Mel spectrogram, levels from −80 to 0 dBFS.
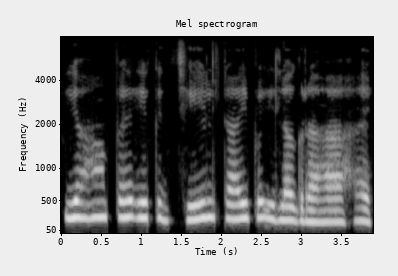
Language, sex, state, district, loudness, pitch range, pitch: Hindi, female, Bihar, Kaimur, -16 LUFS, 195-240 Hz, 225 Hz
